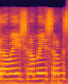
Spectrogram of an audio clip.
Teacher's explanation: ए का उच्चारण कंठ तालू से हो रहा है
